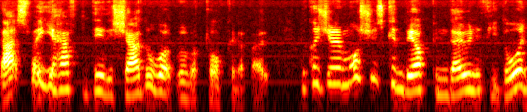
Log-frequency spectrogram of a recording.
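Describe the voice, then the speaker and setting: A woman with a strong Scottish accent speaks with lively intonation in a dry, close sound with no echo. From Scotland. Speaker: witch, podcast co-host. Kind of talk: casual chat.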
